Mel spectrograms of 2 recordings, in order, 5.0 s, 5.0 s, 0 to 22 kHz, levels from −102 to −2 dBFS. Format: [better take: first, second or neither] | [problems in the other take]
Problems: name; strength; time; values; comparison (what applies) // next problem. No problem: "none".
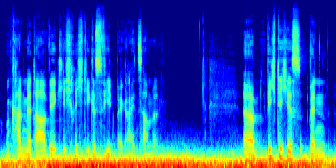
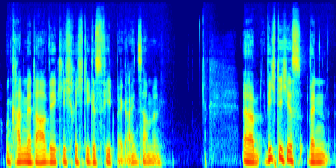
second | low rumble; loud; throughout; 5 dB below the speech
